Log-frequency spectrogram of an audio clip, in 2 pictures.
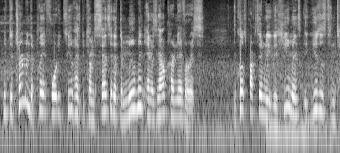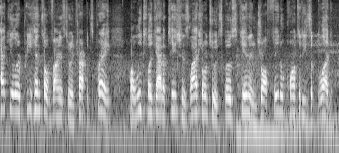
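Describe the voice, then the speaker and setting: A man's voice: sits high, a little fast, a little mellow, a little hiss or hum, voice pushed up, poor audio. A man voicing a worried young woman who intently reads research papers aloud in an audio drama. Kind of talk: audio drama character dialogue.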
